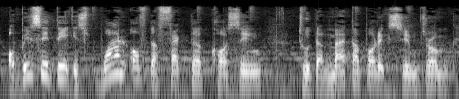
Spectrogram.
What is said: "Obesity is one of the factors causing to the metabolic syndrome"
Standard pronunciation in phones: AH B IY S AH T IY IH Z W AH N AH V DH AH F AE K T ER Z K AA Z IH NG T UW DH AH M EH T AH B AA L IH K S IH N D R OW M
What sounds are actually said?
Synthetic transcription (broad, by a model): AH B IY S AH T IY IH S W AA N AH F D AH F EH K T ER K AA S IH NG T UW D AH M EH T AH B AA L IH K S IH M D R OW M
